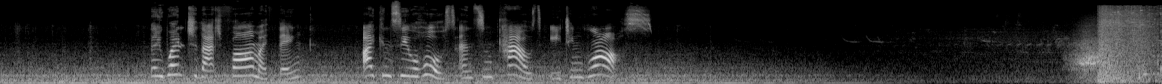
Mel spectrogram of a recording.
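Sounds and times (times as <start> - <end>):
low engine rumble: 0.0 - 9.3
speech: 1.6 - 6.6
car crashing into a tree: 10.7 - 11.6.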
